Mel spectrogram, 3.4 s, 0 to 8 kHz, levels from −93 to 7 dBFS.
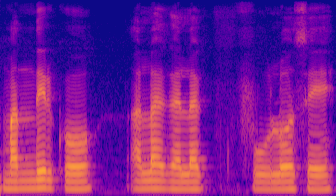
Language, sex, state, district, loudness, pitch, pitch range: Hindi, male, Rajasthan, Jaipur, -21 LUFS, 115 Hz, 110-120 Hz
